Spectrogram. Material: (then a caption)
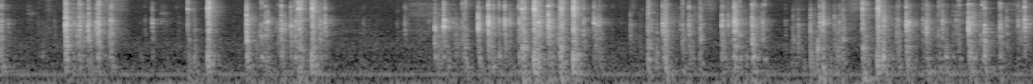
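Plastic. A full-size ergonomic silver and black plastic desktop keyboard with hollow key switches is typed on continuously by fingertips with short nails. The result is a steady stream of quick, bright plastic clicks and clacks with short pauses between bursts, over a faint low hum.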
